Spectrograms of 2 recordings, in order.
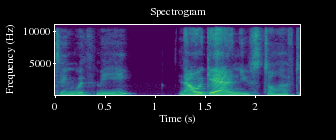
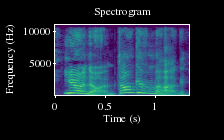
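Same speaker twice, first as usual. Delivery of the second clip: louder, higher, laughing through it; laughing inner voice; 7 semitones higher, 5 dB louder, faster than usual. Retold or imitated. Her inner voice warning her off a hug, laughing. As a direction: scold yourself while laughing. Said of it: "something in the back of my mind said".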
